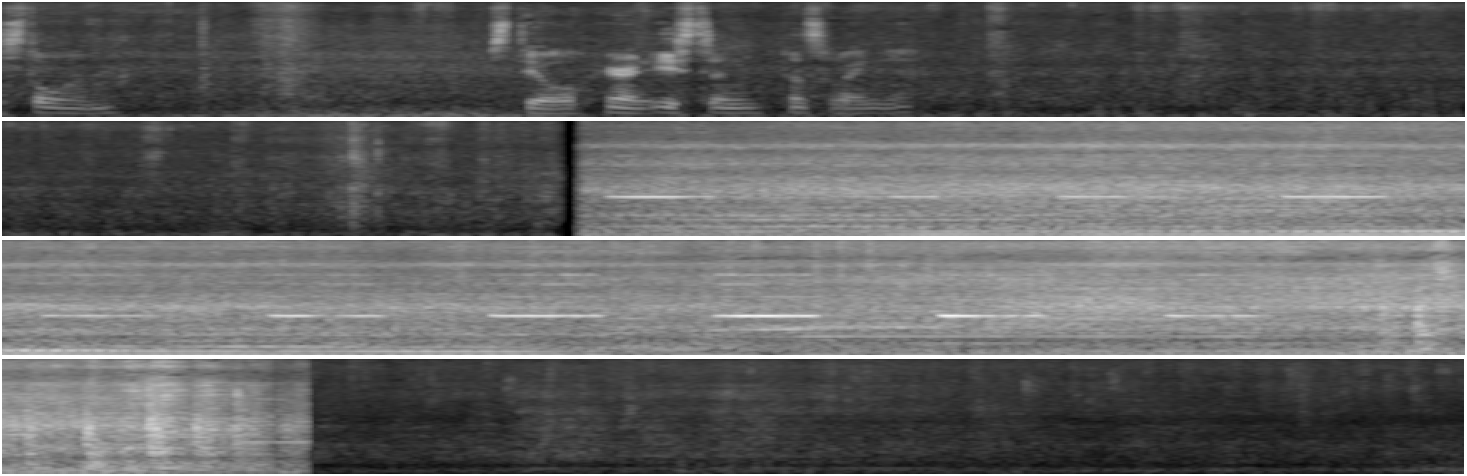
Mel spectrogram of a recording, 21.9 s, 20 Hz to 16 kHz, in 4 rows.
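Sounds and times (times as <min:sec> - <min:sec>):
heavy vehicle engine running: 0:07.6 - 0:17.6
reversing alarm beeping: 0:07.7 - 0:16.1.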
